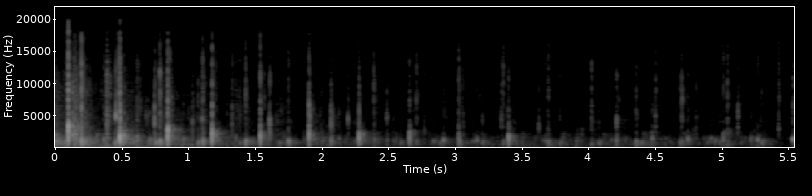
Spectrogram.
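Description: Audience at a city council meeting in Columbia, Tennessee claps, sparse sharp individual claps scattered across a quiet room, fairly faint and thinning over time.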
